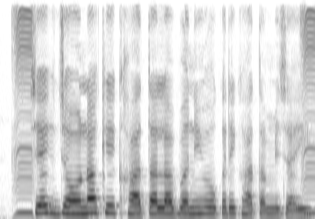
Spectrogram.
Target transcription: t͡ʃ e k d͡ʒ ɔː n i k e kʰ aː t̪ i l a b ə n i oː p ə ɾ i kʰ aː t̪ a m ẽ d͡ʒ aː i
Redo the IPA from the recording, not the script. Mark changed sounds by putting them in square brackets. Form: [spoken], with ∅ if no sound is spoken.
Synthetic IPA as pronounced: t͡ʃ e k d͡ʒ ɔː n [a] k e kʰ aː t̪ [a] l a b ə n i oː [k] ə ɾ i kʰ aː t̪ a m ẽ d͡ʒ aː i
